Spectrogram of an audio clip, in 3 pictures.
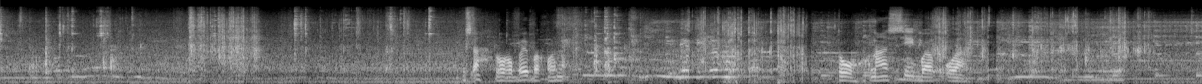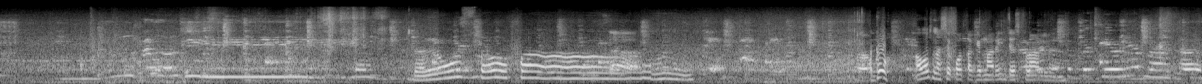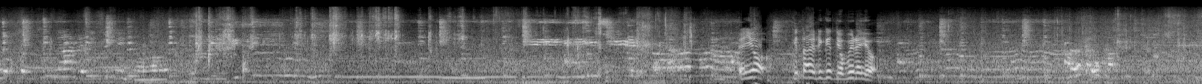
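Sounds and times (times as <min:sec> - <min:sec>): utensils clinking on metal trays: 0:00.0 - 0:12.2, 0:12.8 - 0:17.0, 0:20.8 - 0:31.2
plastic bag rustling: 0:01.8 - 0:04.2, 0:05.6 - 0:11.8
faint voices: 0:03.4 - 0:36.0.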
